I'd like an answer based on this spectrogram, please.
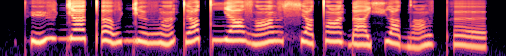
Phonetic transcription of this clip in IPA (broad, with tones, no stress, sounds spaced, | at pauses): pʰ y˨˩˦ v ɟ a˥ tʼ ɐ˦˨ v ɟ ʏ˦˨ v ɐ̃˨˩˦ t œ˨˥ tˤ ʎ a˥ zˤ ã˨˥ v s y˦˨ tˤ ɐ̃˥ ɗ a˨ ç ʊ˦˨ dˤ ɐ̃˨˩˦ v pʰ œ˦˨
